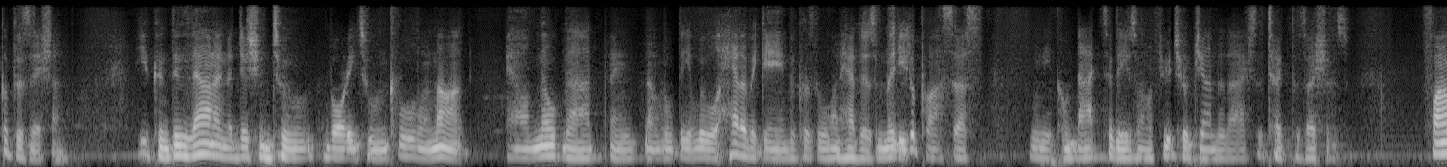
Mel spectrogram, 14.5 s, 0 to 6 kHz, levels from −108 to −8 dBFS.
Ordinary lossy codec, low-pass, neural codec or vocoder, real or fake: AAC, 32 kbps; 5.4 kHz; codec, 16 kHz, 0.5 kbps, X-Codec, HuBERT features, trained on general audio; fake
